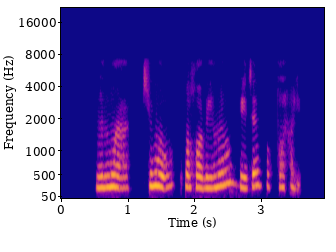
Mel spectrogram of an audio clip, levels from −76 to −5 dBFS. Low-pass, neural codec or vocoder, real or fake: 7.2 kHz; codec, 16 kHz, 1 kbps, FreqCodec, smaller model; fake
